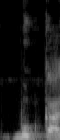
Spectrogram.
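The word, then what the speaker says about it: bouquet: फूलों का जो गुलदस्ता होता है उसको बुक बुक्का कहते हैं फूलों का गुलदस्ता गुलदस्ता तो इसको जो है स्पेलिंग को ध्यान में रख लेना बुक्के कहते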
